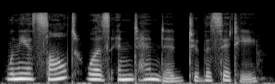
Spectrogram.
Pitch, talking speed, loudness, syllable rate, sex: 215 Hz, 175 wpm, -15 LUFS, 4.9 syllables/s, female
